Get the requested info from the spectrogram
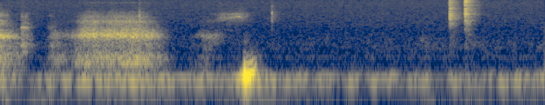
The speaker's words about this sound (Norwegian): Klikker meg inn.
